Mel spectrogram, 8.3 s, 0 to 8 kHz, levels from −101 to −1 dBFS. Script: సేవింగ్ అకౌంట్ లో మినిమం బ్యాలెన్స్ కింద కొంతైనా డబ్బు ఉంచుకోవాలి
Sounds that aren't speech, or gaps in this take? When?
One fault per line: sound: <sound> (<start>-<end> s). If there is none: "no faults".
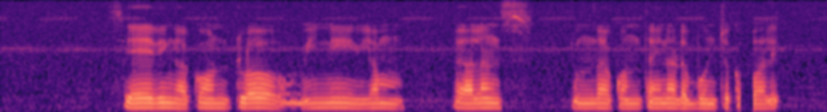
sound: dropout (7.4-7.5 s)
